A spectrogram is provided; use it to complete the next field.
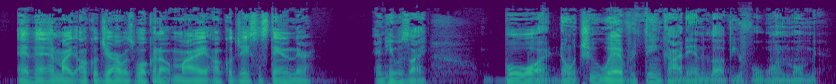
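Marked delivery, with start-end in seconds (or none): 4.8-8.2 put-on deep, slow, drawn-out grandfatherly old man voice. Retelling Uncle Jason's words to Uncle J R that night, imitating how Uncle Jason talked. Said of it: "Which is how my grandpa talks".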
